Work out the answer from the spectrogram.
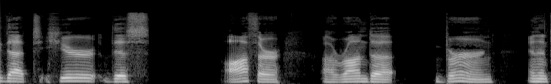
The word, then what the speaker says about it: Byrne: here this author Rhonda Byrne and then spelled bee why are any but it's pronounced like burn I've I'm not sure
